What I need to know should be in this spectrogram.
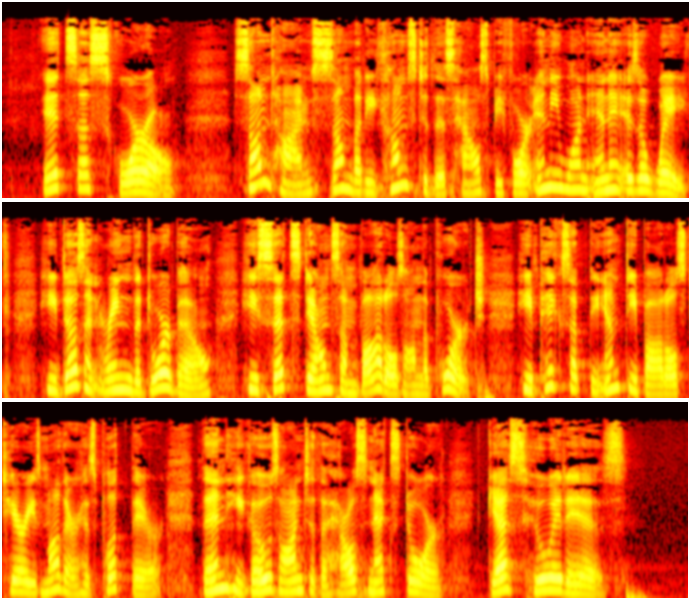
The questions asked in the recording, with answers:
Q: Guess who it is?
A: It's the milkman on Terry's street.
